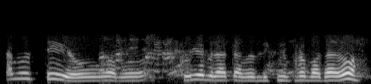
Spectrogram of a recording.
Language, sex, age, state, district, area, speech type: Nepali, male, 18-30, West Bengal, Kalimpong, rural, conversation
